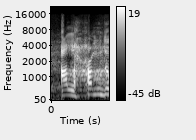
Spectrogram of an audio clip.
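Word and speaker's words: الحمد: আলহামদু গলার ভেতর থেকে এটা উচ্চারণ করবেন। আলহামদু মানে হচ্ছে সমস্ত প্রশংসা আল্লাহ তোমার।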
